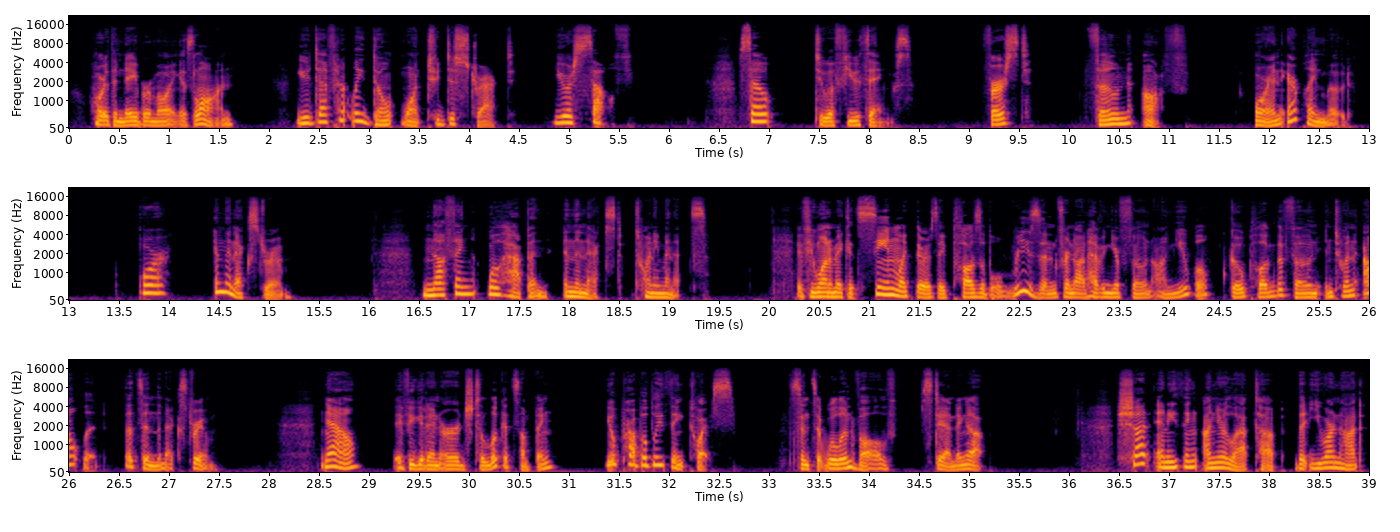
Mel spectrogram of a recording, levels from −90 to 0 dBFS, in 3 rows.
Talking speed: 155 wpm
